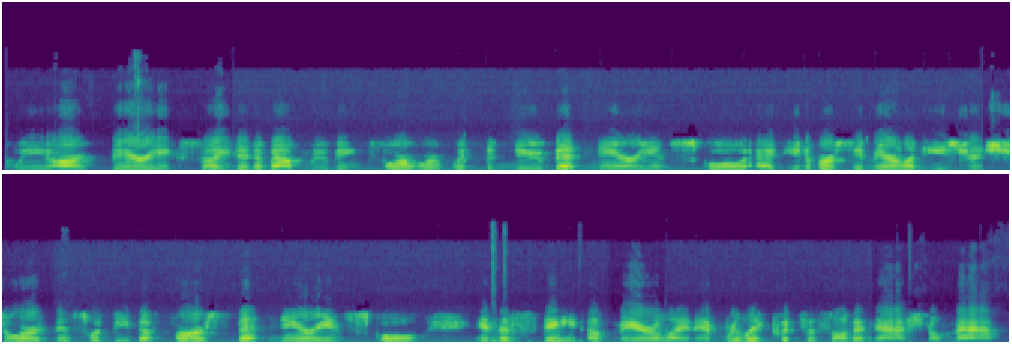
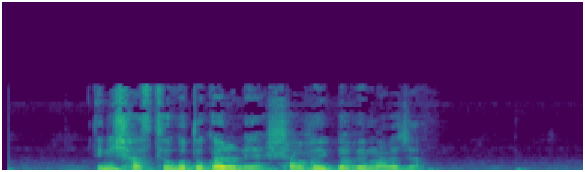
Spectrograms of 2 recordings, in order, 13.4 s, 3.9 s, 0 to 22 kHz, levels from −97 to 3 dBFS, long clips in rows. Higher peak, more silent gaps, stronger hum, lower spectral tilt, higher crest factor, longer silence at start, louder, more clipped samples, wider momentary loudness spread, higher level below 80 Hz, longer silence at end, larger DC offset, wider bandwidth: about the same, 0 dBFS vs -2 dBFS; neither; neither; second, -1.5 dB/octave vs -6 dB/octave; about the same, 20 dB vs 20 dB; second, 0 s vs 0.65 s; first, -18 LUFS vs -22 LUFS; neither; second, 9 LU vs 14 LU; second, -80 dBFS vs -58 dBFS; second, 0.1 s vs 0.4 s; neither; first, 15.5 kHz vs 11.5 kHz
